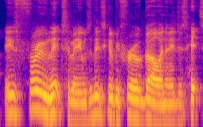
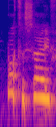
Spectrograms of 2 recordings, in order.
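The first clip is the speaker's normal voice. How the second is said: hushed awe; 11 dB quieter than usual. Real, not acted. Awed reaction to a save.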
